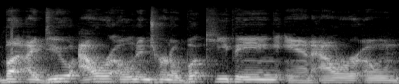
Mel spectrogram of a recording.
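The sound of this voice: A man at a slow pace with a fairly bright tone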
